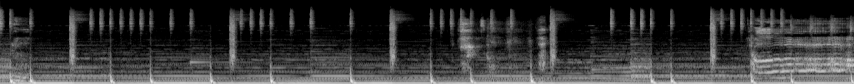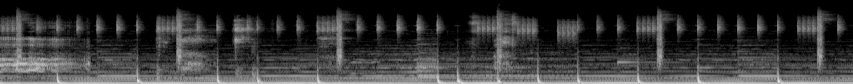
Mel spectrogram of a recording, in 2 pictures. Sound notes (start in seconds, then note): 0.0 convulsing; 7.4 yelling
